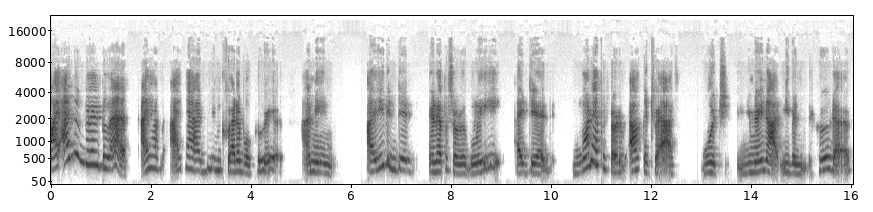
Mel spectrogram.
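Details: Dysarthric speech in cerebral palsy, heard in the real conversational speech of an adult woman.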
